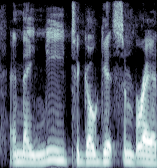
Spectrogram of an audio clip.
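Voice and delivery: usual speaking voice

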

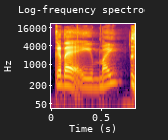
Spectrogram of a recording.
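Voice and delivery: attempted Australian greeting; Australian accent. Shown as a demonstration. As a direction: try out a stock Australian accent. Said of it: "Can you do an Australian accent?".

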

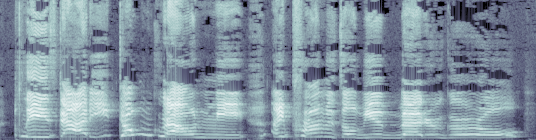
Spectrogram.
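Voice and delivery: put-on high, loud begging little girl; pleading child. A child begging Daddy not to ground her, high pleading. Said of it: "That's scaring me".

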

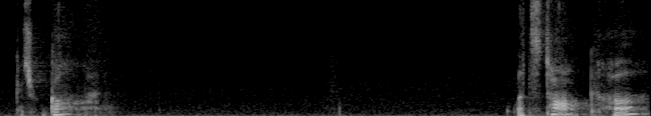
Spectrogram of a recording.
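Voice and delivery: very soft, nearly swallowed; dejected. Acted. Elijah alone with an absent God, dejected hush. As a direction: let it fall away after long silences.

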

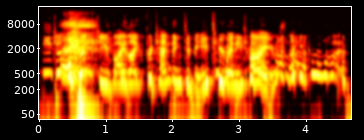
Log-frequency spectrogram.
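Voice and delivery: loud, high talk through laughter; laughing rant. Real, not acted. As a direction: rant while cracking up. Laughing about the poem's claim.

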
